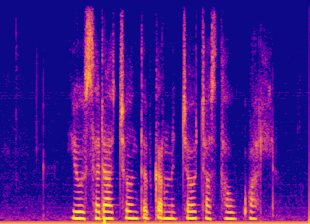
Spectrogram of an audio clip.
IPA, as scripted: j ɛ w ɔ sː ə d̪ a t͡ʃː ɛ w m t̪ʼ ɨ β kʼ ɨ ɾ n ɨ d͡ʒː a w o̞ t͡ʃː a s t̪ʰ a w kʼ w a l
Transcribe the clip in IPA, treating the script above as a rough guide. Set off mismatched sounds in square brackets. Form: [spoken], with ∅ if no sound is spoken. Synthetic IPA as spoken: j ɛ w ɔ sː ə d̪ a t͡ʃː ɛ w [n] t̪ʼ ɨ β kʼ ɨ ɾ [m] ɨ d͡ʒː a w o̞ t͡ʃː a s t̪ʰ a w kʼ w a l

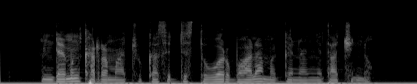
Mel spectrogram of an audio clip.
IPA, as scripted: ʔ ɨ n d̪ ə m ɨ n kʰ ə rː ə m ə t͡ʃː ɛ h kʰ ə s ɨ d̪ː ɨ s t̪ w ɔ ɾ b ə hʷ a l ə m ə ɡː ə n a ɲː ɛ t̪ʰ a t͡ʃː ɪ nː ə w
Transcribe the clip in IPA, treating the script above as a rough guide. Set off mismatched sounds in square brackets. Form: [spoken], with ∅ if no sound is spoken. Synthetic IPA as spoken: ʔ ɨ n d̪ ə m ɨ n kʰ ə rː ə m [a] t͡ʃː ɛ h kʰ ə s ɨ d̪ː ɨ s t̪ w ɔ ɾ b ə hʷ a l [a] m ə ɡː ə n a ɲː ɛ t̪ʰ a t͡ʃː ɪ nː ə w

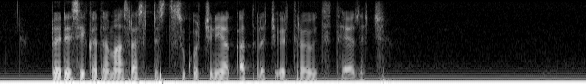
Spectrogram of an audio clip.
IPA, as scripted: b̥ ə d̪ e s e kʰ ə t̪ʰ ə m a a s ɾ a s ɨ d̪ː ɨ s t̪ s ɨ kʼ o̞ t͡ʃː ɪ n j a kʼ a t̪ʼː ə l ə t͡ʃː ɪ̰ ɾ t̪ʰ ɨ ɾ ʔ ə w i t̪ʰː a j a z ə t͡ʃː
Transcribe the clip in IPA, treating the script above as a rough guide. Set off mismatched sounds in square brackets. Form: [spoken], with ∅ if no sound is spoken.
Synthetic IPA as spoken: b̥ ə d̪ e s e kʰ ə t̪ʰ ə m a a s ɾ a s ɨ d̪ː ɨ s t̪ s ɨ kʼ o̞ t͡ʃː ɪ n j a kʼ a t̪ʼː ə l ə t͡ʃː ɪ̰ ɾ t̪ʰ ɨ ɾ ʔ [a] w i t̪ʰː [ə] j a z ə t͡ʃː

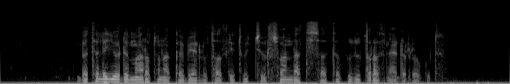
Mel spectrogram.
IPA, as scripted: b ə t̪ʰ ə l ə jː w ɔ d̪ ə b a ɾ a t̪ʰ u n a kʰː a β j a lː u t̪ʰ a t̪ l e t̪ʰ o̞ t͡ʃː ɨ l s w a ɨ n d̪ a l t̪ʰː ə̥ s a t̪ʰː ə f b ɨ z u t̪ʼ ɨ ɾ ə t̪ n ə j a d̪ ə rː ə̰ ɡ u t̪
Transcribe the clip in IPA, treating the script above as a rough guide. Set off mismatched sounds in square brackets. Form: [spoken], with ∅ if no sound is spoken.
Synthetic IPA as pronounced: b ə t̪ʰ ə l ə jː w ɔ d̪ ə [m] a ɾ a t̪ʰ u n a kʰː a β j a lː u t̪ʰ a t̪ l e t̪ʰ o̞ t͡ʃː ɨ [ɾ] s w a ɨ n d̪ a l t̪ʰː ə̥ s a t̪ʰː ə f b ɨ z u t̪ʼ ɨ ɾ ə t̪ n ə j a d̪ ə rː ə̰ ɡ u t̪

